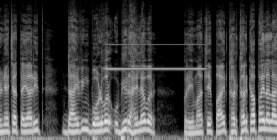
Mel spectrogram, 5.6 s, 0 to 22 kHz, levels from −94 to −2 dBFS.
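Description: From 2.03 to 4.18 s a feedback whistle runs behind the speech: a thin 3.4 kHz tone, well below the speech level and swelling and fading slowly. The likely cause is a loudspeaker-to-microphone loop held just short of runaway. A spectrogram shows one narrow horizontal line, and the waveform barely changes.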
